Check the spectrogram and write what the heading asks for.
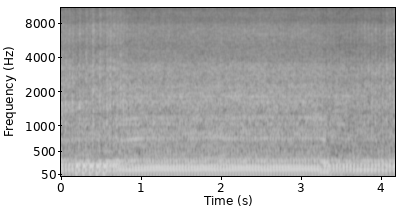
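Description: Briggs & Stratton Intek engine of a Craftsman riding mower running just after starting, settling to a steady speed about a second in, with a small change in pitch near the end. It runs smoothly on its new head gasket.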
